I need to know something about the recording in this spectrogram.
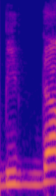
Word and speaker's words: বিদ্যা: আছে সেটা দেখবেন না যখন আপনি বিদ্যা উচ্চারণ করতেছেন তখন আপনার উচ্চারণ হচ্ছে বি দা দ এর সাথে আরেকটা দ তার মানে দুইটা দো তো আছেই এখানে এখানে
